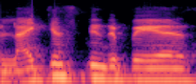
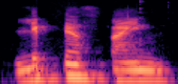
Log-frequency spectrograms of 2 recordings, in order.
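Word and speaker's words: Lichtenstein: the lens Prim some people call it a Lenin repair some people call Lenin repair but the correct pronunciation which is there is the lonstein tension free repair and then you can have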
